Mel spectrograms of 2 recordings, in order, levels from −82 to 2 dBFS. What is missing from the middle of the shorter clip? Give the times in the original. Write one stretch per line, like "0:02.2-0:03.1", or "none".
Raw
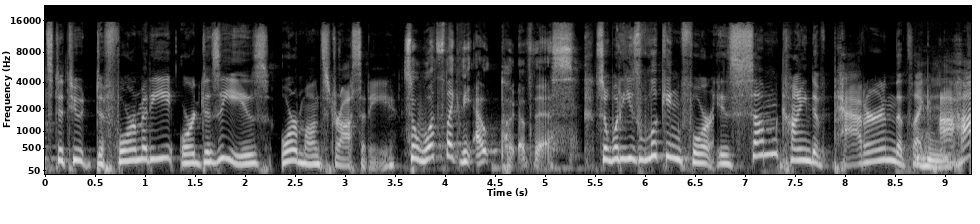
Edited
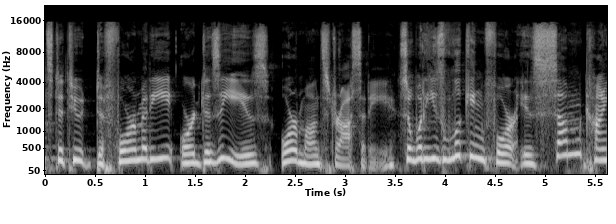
0:03.5-0:05.5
